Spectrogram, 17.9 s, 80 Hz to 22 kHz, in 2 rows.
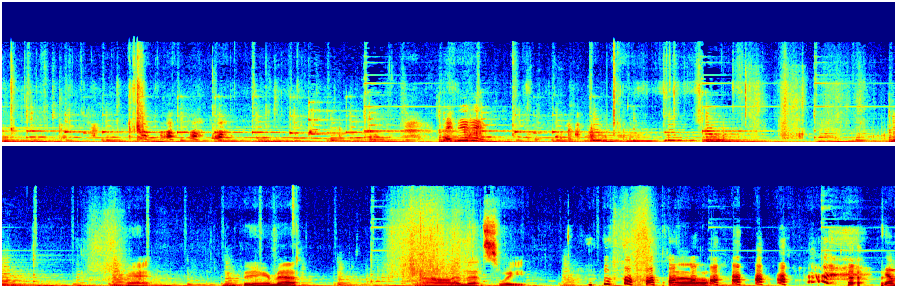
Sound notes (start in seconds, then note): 0.5 laughing; 14.7 laughs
